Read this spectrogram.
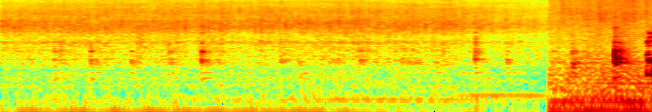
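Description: Vegetables sizzle in a frying pan.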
